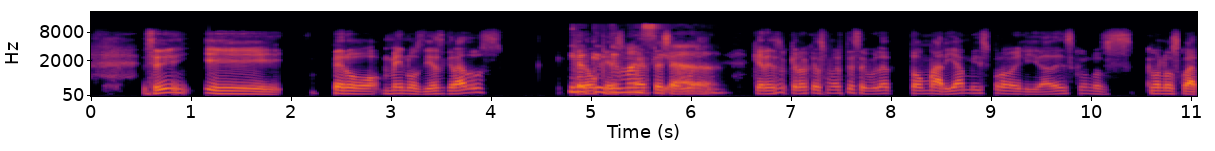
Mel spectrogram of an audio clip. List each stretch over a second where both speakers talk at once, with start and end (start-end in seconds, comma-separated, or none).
4.8-6.2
